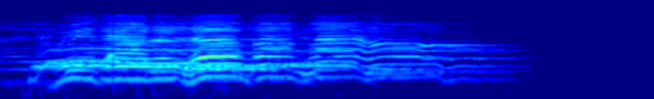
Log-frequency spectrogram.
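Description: A high-pitched voice singing a Spanish-language children's song over music, fading out at the end.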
